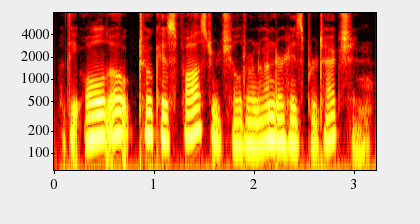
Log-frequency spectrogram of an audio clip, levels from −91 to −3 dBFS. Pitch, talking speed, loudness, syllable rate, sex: 150 Hz, 205 wpm, -18 LUFS, 5.3 syllables/s, female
